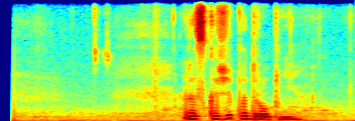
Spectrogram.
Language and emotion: Russian, neutral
